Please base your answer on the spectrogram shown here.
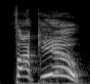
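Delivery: high laughing outburst; laughing shout. Real, not acted. Retelling funny tweet.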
